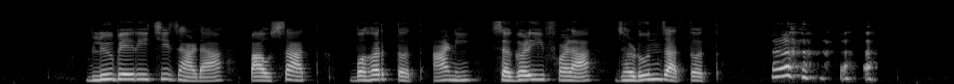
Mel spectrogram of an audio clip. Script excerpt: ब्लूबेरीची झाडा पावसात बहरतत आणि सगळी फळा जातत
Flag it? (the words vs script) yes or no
yes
